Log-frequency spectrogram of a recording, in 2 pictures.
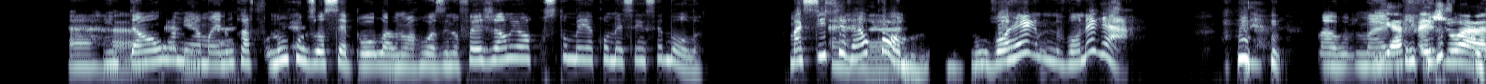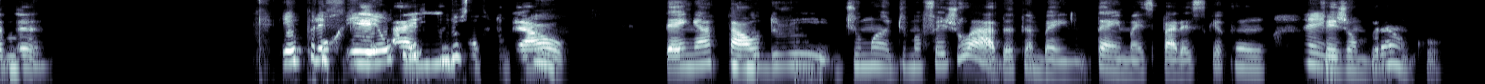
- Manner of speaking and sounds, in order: chuckle
- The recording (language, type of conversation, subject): Portuguese, podcast, Como a comida expressa suas raízes culturais?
